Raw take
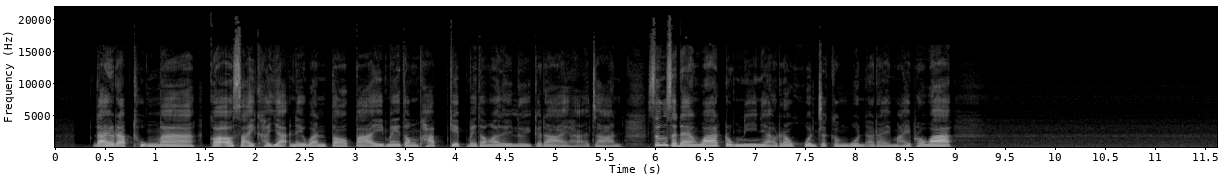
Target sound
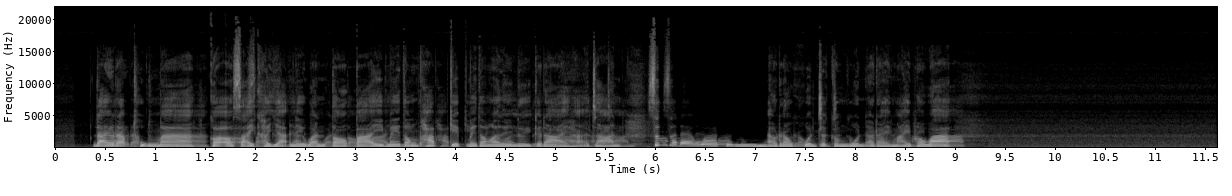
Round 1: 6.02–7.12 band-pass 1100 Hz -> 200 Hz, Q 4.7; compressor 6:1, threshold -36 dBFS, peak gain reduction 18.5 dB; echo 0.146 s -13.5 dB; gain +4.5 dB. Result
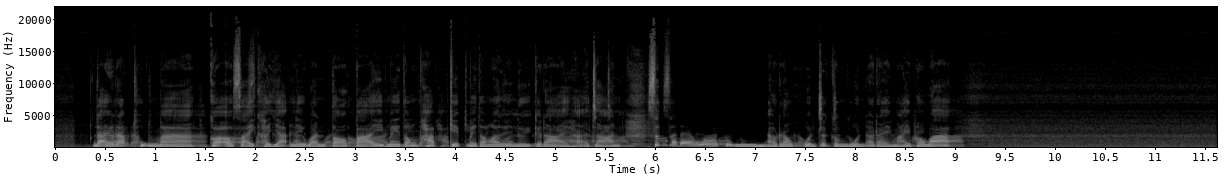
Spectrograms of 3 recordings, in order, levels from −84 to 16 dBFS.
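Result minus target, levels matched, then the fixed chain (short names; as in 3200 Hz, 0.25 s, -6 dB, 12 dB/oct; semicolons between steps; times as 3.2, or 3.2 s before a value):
compressor: peak gain reduction +9 dB
6.02–7.12 band-pass 1100 Hz -> 200 Hz, Q 4.7; compressor 6:1, threshold -25.5 dBFS, peak gain reduction 10 dB; echo 0.146 s -13.5 dB; gain +4.5 dB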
